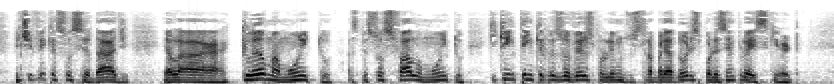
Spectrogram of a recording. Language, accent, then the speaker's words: Portuguese; Foz do Iguaçu, Paraná, Brazil; Eu sou nascido em Foz do Iguaçu. Eu sou de Foz do Iguaçu.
